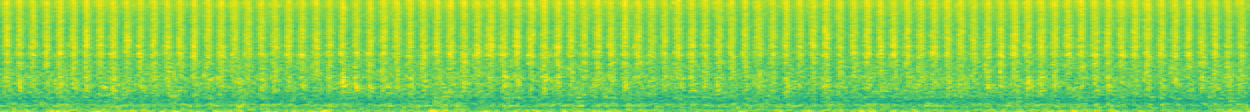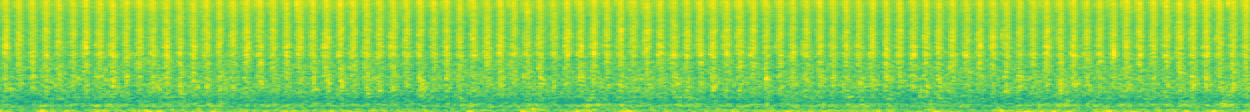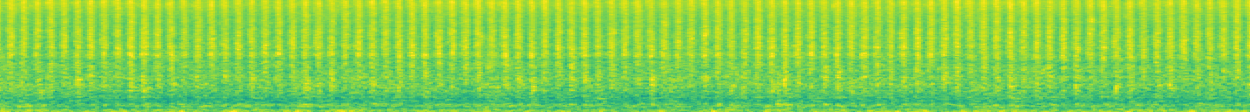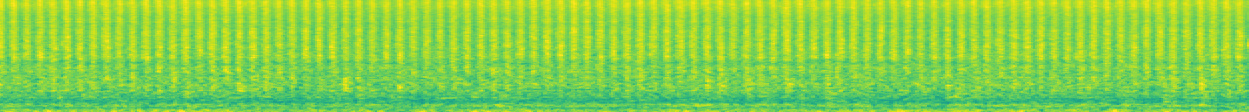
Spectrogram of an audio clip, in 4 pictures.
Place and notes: This is the sound of the waterwheel that used to power the mill. I am not sure if the National Woollen Museum was always a working wool factory, but many factories in the UK which would have historically produced wool would have taken some power from the rivers, and so this sound is an industrial sound, inexorably connected with historic textile production.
